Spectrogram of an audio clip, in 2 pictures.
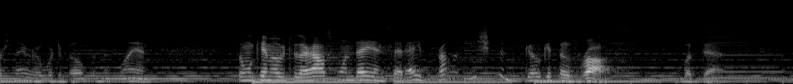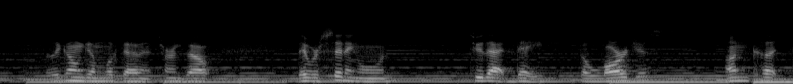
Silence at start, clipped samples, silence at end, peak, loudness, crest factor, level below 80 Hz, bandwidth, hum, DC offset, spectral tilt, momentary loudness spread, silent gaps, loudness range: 0 s; under 0.1%; 0 s; -10 dBFS; -32 LUFS; 20 dB; -68 dBFS; 6.6 kHz; none; under 0.1%; -9.5 dB/octave; 16 LU; none; 4 LU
